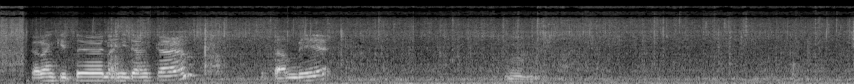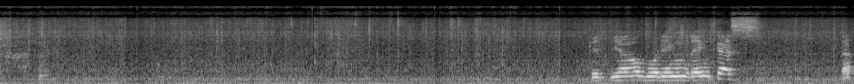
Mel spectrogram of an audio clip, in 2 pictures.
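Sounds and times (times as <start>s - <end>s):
noodles sizzling in a wok: 0.0s - 17.0s.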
